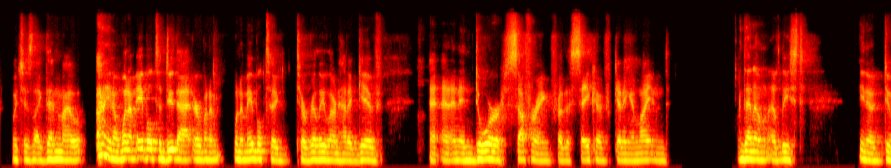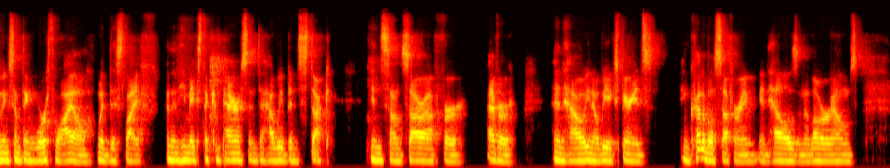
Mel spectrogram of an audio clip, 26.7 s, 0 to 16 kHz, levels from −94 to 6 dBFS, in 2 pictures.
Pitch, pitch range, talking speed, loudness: 120 Hz, 110-130 Hz, 170 wpm, -21 LUFS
